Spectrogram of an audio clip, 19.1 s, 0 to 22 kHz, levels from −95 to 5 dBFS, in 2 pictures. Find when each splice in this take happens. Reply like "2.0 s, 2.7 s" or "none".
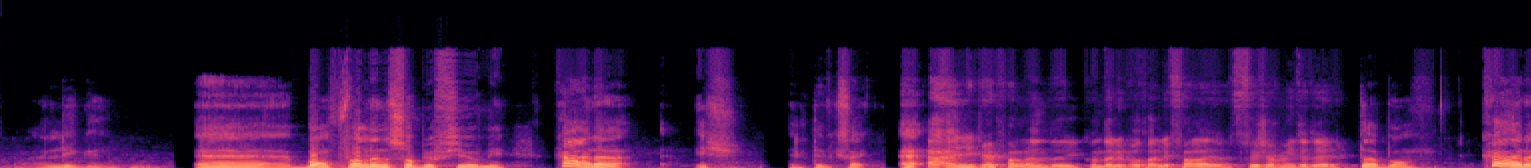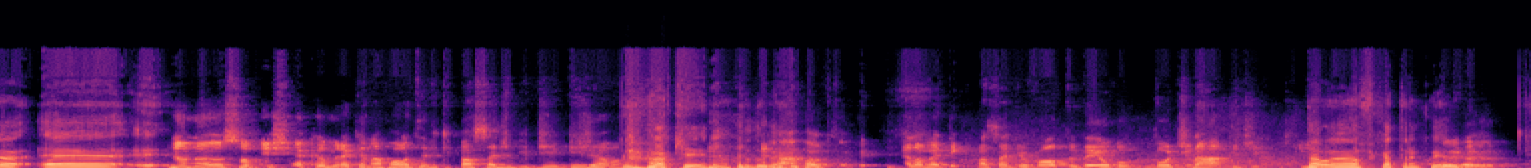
1.1 s, 5.5 s

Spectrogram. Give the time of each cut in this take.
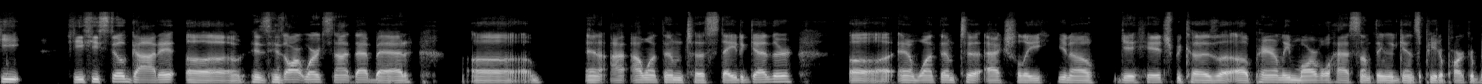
4.6 s

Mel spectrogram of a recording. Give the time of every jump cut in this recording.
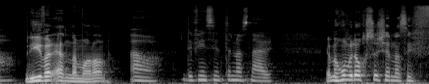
1.7 s, 3.2 s

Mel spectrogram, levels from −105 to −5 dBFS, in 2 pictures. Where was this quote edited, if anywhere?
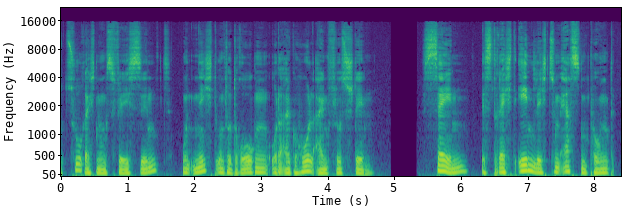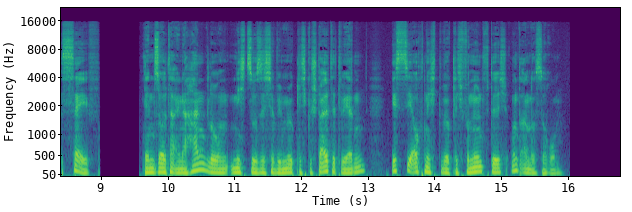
none

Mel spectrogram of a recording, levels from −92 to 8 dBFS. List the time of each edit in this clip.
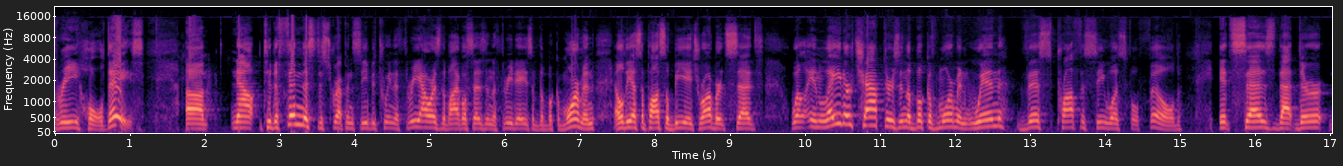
none

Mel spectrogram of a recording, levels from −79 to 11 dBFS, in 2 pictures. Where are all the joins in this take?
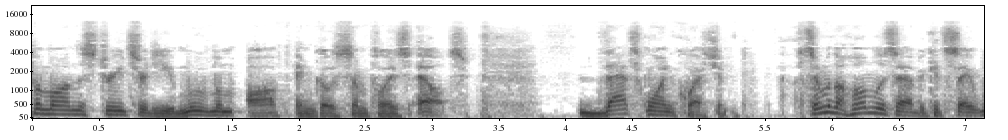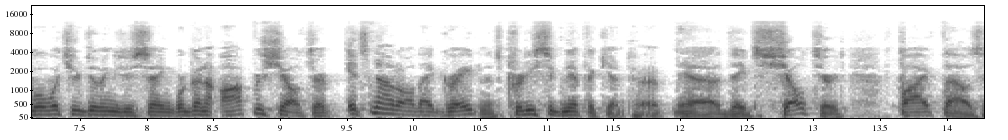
7.5 s, 10.5 s

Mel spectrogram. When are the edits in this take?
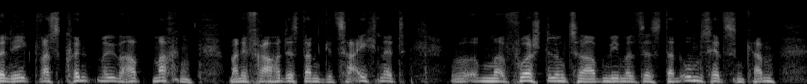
none

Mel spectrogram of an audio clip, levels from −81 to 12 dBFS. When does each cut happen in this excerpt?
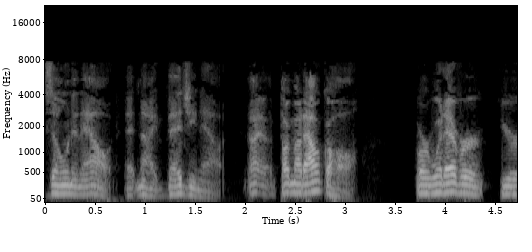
2.0 s

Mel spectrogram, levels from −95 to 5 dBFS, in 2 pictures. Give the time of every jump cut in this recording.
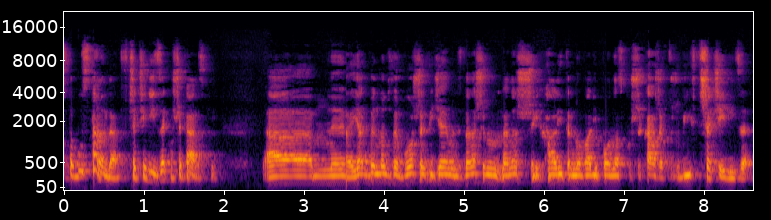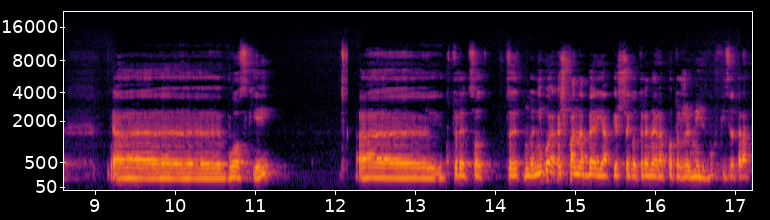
3.5 s, 12.2 s, 13.4 s

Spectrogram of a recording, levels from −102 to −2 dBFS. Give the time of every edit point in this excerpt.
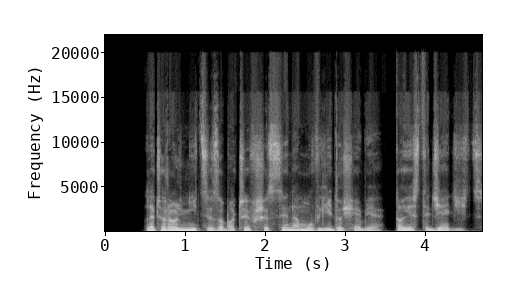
3.5 s

